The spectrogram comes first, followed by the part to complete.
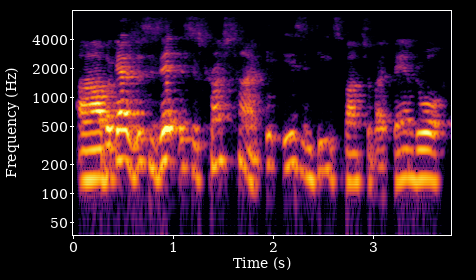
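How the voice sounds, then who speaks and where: A man's voice: fairly high pitch, lively intonation, fairly quick, darkish tone. Muffled, underwater-sounding male host on headset. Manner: laughs easily, loose and joking. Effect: muffled underwater-sounding headset mic. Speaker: show host. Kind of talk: casual live-stream sports chat. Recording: muffled echoey headset line.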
